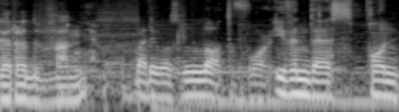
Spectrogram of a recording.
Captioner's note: in English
